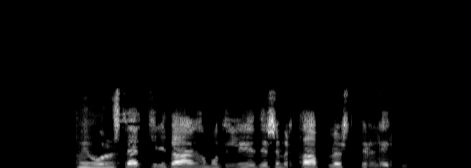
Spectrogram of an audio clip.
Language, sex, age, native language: Icelandic, male, 40-49, Icelandic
